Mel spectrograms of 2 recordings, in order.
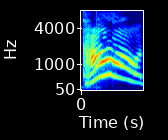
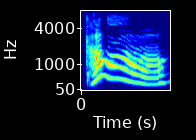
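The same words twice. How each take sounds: First: Loud high bird screech; hawk screech. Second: Hawk screech. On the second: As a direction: echo the hawk cry a little lighter. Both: Shown as a demonstration. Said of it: "That's what it is".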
